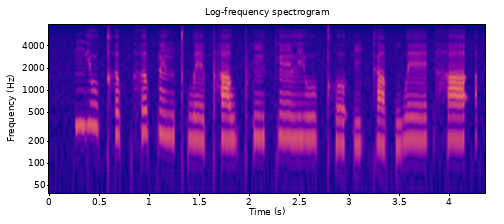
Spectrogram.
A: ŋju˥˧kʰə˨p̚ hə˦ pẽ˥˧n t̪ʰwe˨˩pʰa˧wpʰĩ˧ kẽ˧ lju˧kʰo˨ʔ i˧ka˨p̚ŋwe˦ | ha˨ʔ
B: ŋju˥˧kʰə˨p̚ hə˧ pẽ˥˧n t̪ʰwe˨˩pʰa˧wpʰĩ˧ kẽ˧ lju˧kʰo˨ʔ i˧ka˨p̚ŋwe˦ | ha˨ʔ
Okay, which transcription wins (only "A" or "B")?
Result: A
